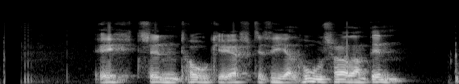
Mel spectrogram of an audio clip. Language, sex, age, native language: Icelandic, male, 30-39, Icelandic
